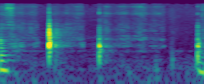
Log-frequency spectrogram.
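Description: Chalk writing on a blackboard: two sharp taps of the chalk about half a second apart, with faint scratching between them.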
